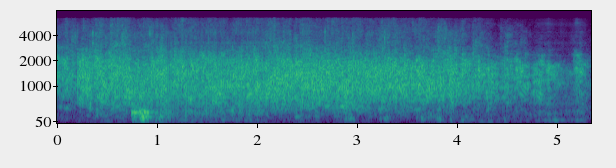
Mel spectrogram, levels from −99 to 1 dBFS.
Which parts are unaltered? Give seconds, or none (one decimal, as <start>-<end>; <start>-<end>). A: 0.0-1.1; 2.1-4.8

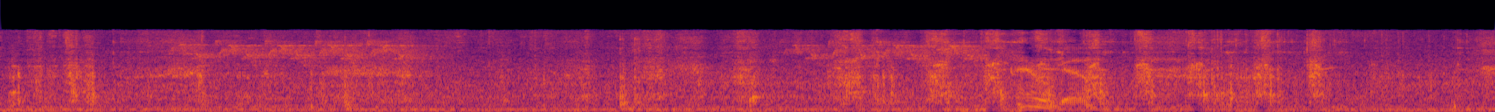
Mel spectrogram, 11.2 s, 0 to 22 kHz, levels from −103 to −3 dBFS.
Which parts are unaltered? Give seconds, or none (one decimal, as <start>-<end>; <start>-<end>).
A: 0.0-6.9; 7.7-11.2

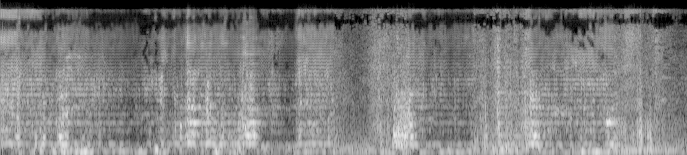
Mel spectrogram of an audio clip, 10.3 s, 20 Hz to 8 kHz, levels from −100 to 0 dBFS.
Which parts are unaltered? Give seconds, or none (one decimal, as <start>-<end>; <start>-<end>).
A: 5.0-6.1; 7.1-7.9; 9.2-10.3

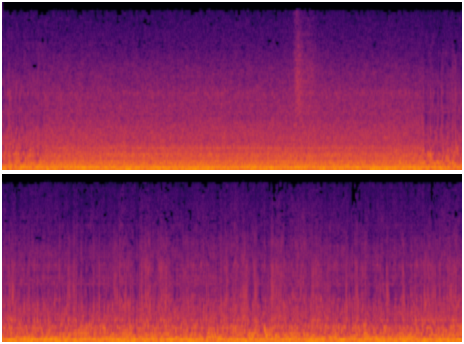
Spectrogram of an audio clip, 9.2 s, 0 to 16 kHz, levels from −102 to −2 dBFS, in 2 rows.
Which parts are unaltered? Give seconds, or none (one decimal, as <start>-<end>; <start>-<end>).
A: 0.4-4.2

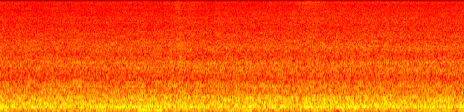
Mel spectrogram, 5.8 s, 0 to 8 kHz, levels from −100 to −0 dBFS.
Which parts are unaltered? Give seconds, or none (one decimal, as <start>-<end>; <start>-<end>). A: 0.0-2.0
